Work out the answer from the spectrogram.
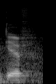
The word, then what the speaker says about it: GIF: I say GIF, hard G.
